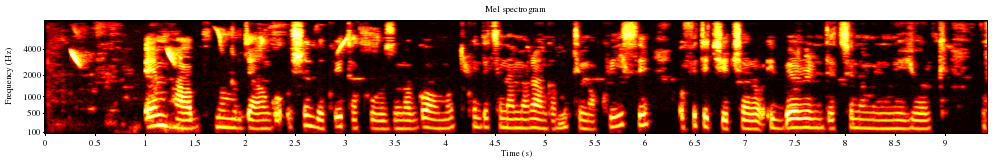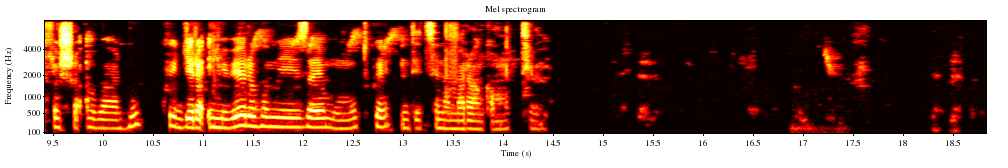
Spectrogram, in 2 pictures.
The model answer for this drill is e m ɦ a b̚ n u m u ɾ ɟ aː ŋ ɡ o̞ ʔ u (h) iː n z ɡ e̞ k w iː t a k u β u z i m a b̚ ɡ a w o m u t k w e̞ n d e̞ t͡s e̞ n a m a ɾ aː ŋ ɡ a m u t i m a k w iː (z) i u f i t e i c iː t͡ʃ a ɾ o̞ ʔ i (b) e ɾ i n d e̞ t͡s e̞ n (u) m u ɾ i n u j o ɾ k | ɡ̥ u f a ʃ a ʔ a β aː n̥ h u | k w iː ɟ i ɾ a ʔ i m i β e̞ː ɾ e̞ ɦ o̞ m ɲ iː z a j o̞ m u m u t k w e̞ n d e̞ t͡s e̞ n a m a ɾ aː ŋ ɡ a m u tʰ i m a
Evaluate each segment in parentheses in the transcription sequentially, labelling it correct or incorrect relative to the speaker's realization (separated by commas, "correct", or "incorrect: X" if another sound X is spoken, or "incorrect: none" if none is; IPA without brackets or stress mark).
incorrect: ʃ, incorrect: s, correct, incorrect: o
